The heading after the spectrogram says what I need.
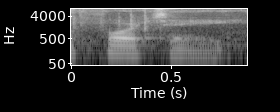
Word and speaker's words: forte: a musical symbol what I'm gonna go for Forte yeah Forte I can't do the E with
